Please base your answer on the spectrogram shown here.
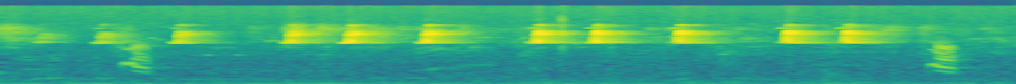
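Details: Calling female quail (batair): a fast, even series of harsh, buzzy high notes, roughly three a second, with two brief descending slurred notes near the start and the end.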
